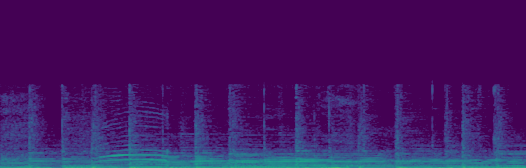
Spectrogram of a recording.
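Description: A frightened cat meows repeatedly in wavering, rising and falling cries over a dense background of music, near and fairly loud.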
